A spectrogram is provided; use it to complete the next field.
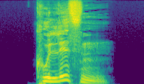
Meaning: plural of Kulisse
- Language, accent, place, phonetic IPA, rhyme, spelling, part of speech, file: German, Germany, Berlin, [kuˈlɪsn̩], -ɪsn̩, Kulissen, noun, De-Kulissen.ogg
